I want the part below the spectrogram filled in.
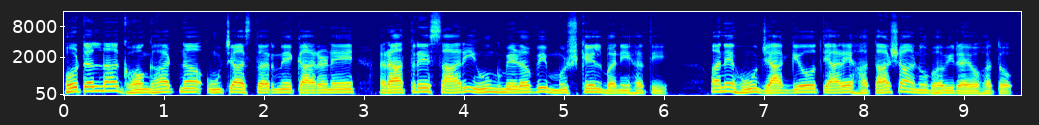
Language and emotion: Gujarati, sad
